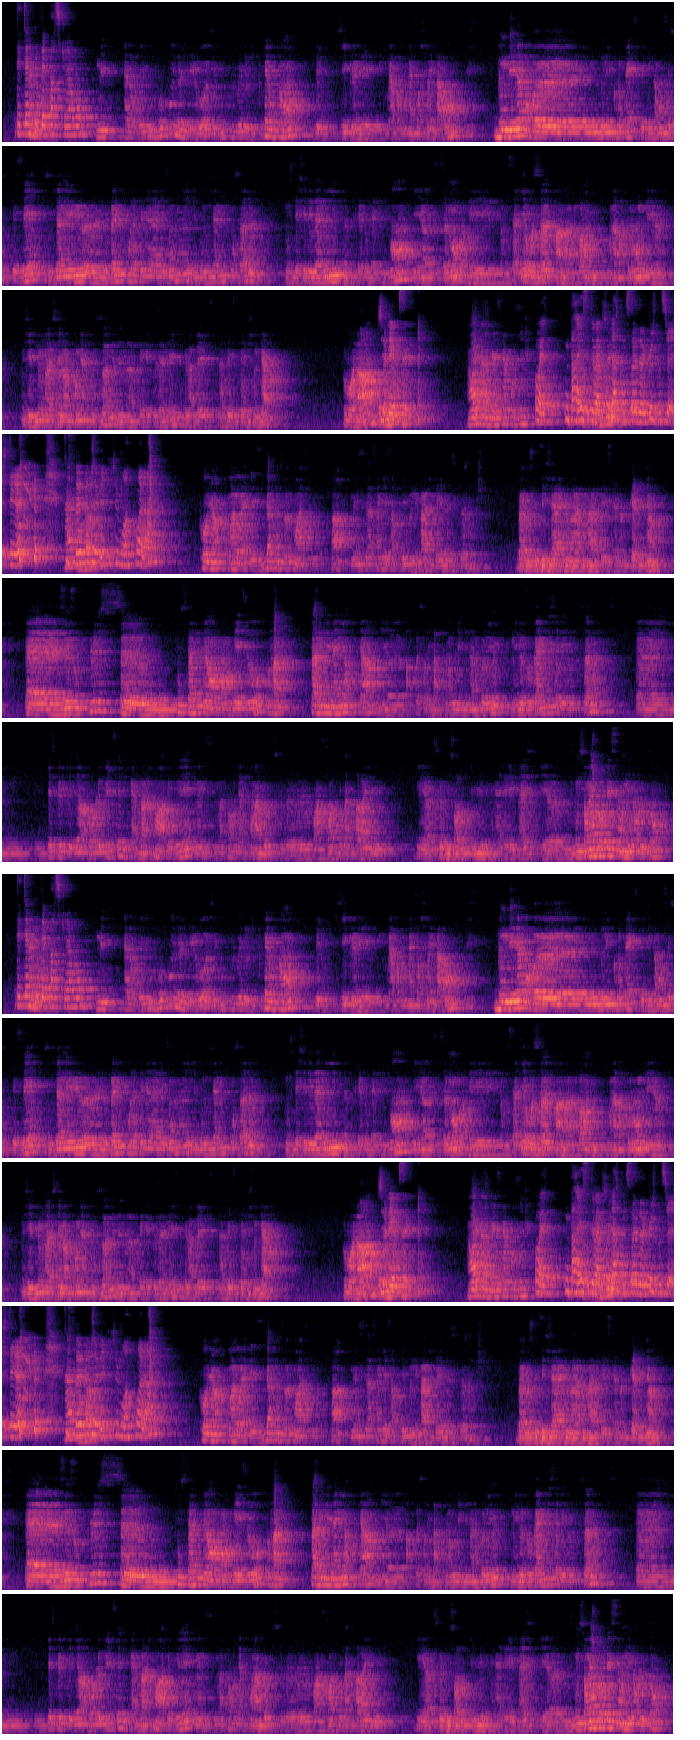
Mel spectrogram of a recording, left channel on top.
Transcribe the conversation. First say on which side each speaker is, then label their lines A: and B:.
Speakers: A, on the left; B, on the right.
A: des thèmes
B: Alors,
A: que t'aimes particulièrement?
B: oui. Alors, je joue beaucoup aux jeux vidéo. J'ai beaucoup joué depuis très longtemps, depuis que j'ai découvert l'ordinateur chez mes parents. Donc déjà, pour euh, donner le contexte, j'ai commencé sur PC. J'ai jamais eu, euh, j'ai pas eu trop la télé à la maison et donc jamais eu de console. On c'était chez des amis, mais euh, très occasionnellement. Et euh, c'est seulement quand j'ai j'ai commencé à vivre seul, enfin, à avoir mon, mon appartement, que j'ai euh, j'ai pu m'acheter ma première console, mais même après quelques années, c'était la Play, la PlayStation 4. Voilà, pour
A: Je
B: donner
A: l'ai
B: le contexte.
A: aussi.
B: Ouais, t'as la PS4 aussi.
A: Ouais, pareil,
B: Ok,
A: c'était ma
B: donc
A: première
B: c'est-
A: console euh, que je me suis achetée euh, <laughs> toute
B: ah,
A: seule
B: trop bien,
A: quand j'ai vécu chez moi. Voilà.
B: trop bien. Ouais, ouais, et super console, je m'en lasse toujours pas. Même si la 5 est sortie, je ne l'ai pas achetée parce que,
A: Moi non plus.
B: bah, parce que c'est cher et que ma, ma PS4 va très bien. Euh, je joue plus euh, tout seul qu'en réseau. Enfin, pas avec des amis en tout cas, mais euh, parfois sur des parties en ligne avec des inconnus. Mais je joue quand même plus à des jeux tout seul. Euh, qu'est-ce que je peux dire? Alors, le PC, j'ai quand même vachement arrêté, même si maintenant j'y retourne un peu, parce que euh, pour l'instant, j'ai pas de travail et, et, euh, parce que j'ai changé de ville, j'ai déménagé, bref. Et euh, donc, je me suis remis un peu au PC en ayant le temps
